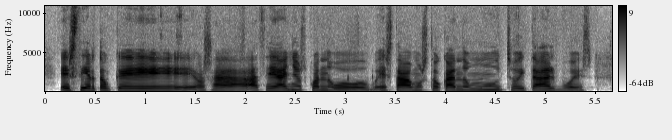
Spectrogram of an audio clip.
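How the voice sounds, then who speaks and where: A woman with a fairly high pitch speaks at a very slow pace in a monotone, flat intonation, with hardly any pauses. The sound is dry and close with no echo, on a very clean recording with a silent background. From Spain, Asturias (Gijón). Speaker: musician. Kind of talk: interview.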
